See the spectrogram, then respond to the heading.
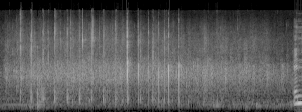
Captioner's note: applause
